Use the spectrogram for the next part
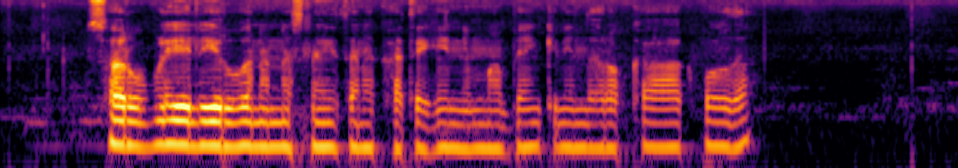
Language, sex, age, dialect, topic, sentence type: Kannada, male, 25-30, Central, banking, question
